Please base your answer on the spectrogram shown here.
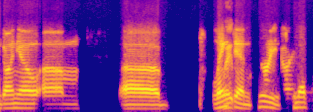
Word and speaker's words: Gagnon: So the last name is Gagnon, and it's pronounced Gagnon if you're French. Gagnon. But for everyone else, you can say Gagnon.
